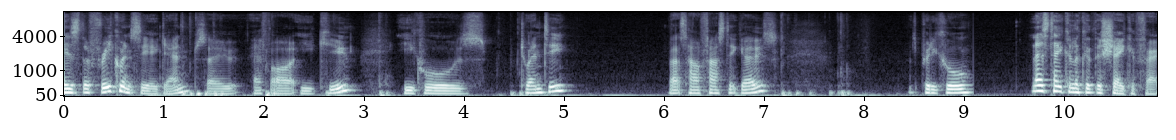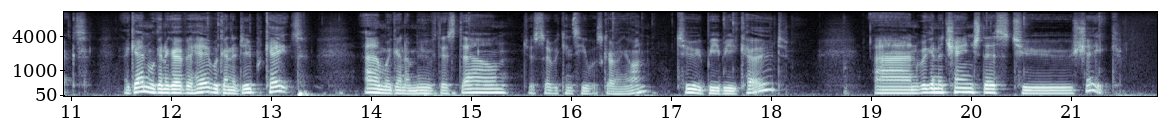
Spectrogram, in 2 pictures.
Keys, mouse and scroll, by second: 1.0-2.0 typing, 3.1 =, 4.2-5.0 typing, 7.2-8.2 typing, 12.4 click, 13.2 ctrl+d, 14.5 w, 14.9-16.6 ctrl+drag, 17.5 click, 17.9-18.3 scroll down 2, 18.6 scroll down 2, 20.5-21.5 drag.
